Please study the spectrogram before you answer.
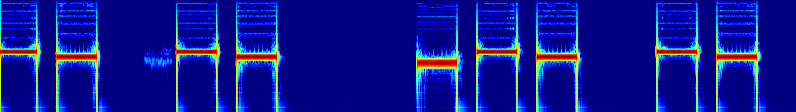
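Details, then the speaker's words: Ventilator high-priority alarm on a patient in pressure control ventilation with low tidal volume and high respiratory rate: rapid bursts of loud two-tone electronic beeps repeating in quick groups. "when you get an high high priority alarm like this never switch off the alarms"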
